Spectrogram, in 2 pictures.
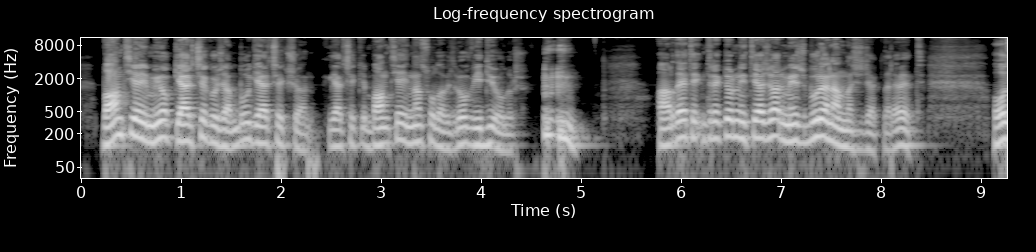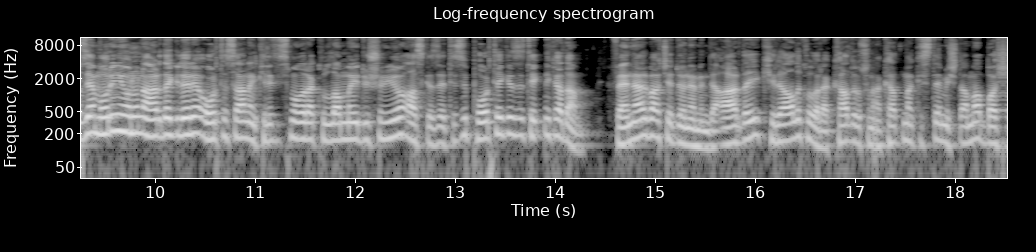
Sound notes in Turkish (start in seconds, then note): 4.6 boğazını temizler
